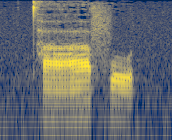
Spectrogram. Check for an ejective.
absent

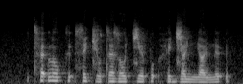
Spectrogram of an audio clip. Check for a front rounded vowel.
absent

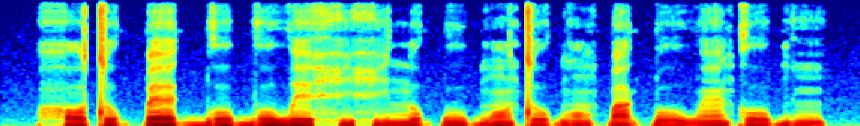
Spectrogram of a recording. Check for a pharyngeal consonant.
absent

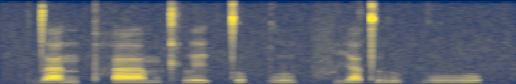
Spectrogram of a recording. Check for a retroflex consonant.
absent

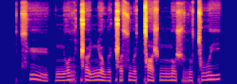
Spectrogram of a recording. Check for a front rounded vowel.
present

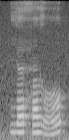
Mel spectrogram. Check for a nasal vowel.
present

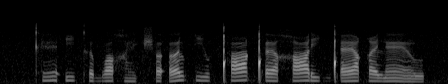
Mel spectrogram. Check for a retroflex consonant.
absent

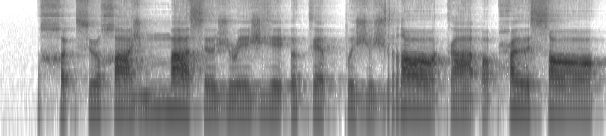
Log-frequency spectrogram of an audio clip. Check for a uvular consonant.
present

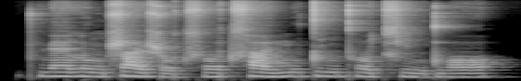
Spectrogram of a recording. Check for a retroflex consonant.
present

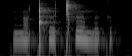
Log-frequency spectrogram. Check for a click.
present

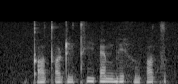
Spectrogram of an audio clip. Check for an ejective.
present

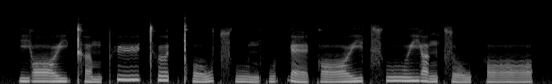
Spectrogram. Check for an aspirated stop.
present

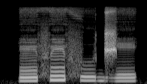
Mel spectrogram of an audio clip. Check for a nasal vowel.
present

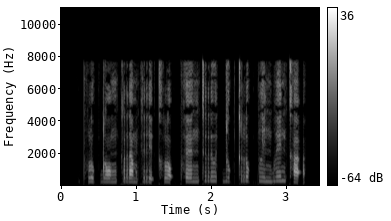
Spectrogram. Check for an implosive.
absent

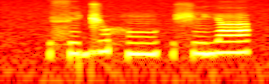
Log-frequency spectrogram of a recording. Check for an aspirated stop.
absent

